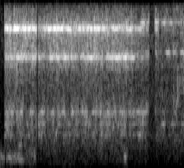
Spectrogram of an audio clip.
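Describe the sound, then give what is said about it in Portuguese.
A telephone rings during a phone call with a client about a loan. The ring is a faint, steady high electronic trill that runs almost unbroken, dipping only briefly near the end. “Só um instante, que o telefone aqui tá tocando.”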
